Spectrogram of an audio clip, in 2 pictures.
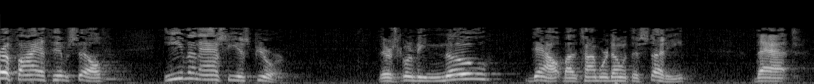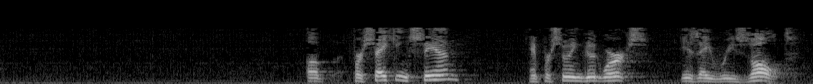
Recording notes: Ketha Heights Baptist Church ~ Live Broadcast.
